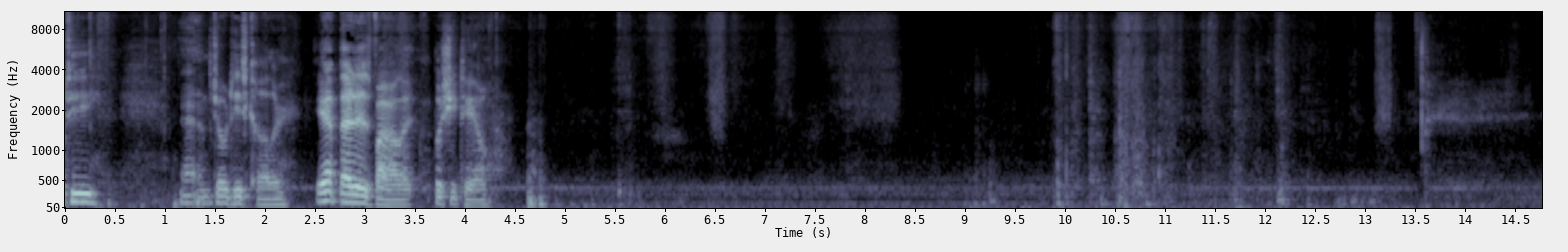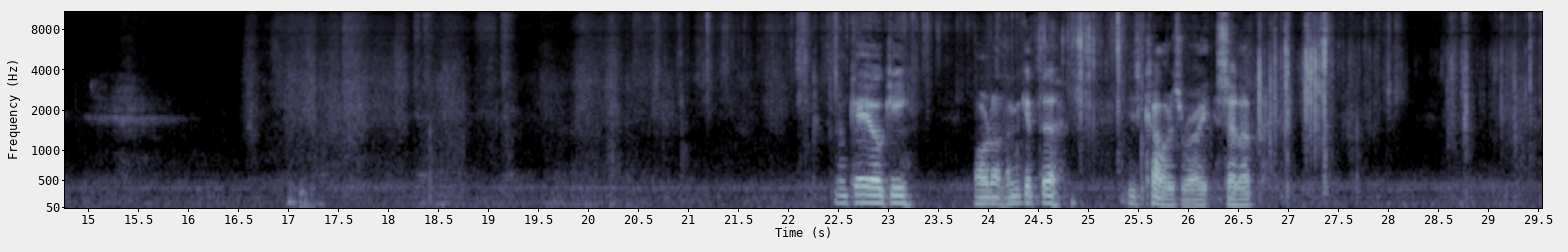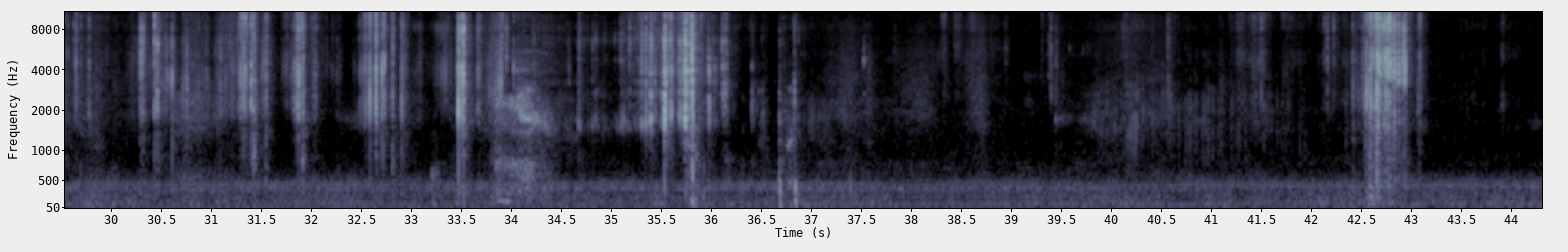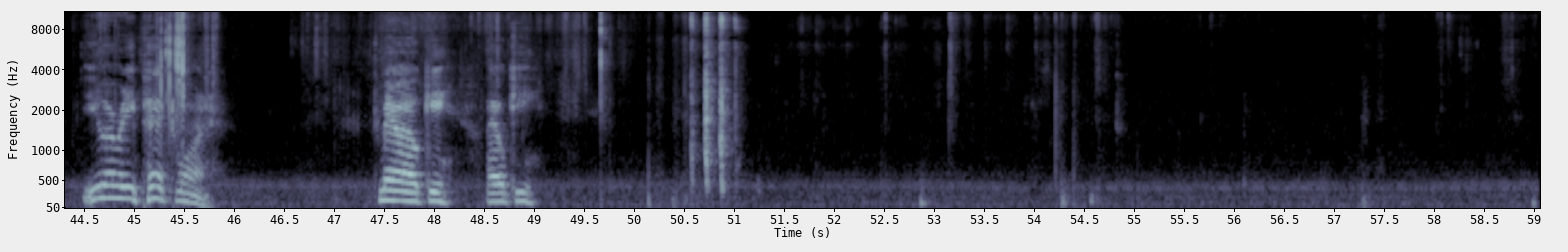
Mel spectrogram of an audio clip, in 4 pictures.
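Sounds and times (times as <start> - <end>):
hands handling crinkling items: 20.1 - 44.0, 44.6 - 45.9, 46.5 - 50.4.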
